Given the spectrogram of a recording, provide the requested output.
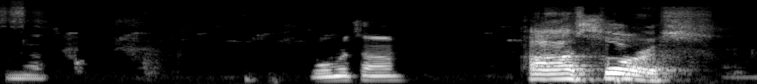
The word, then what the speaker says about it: Ahasuerus: I can't pronounce it. One more time. Ahasuerus. Ahasuerus.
